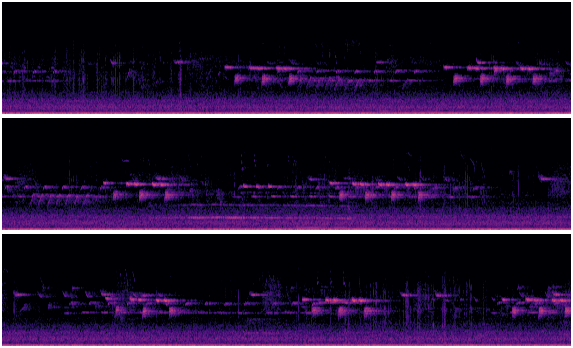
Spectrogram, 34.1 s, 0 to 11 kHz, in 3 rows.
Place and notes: (remote microphone: AOM5024/ IQAudio/ RasPi Zero/ LTE modem)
